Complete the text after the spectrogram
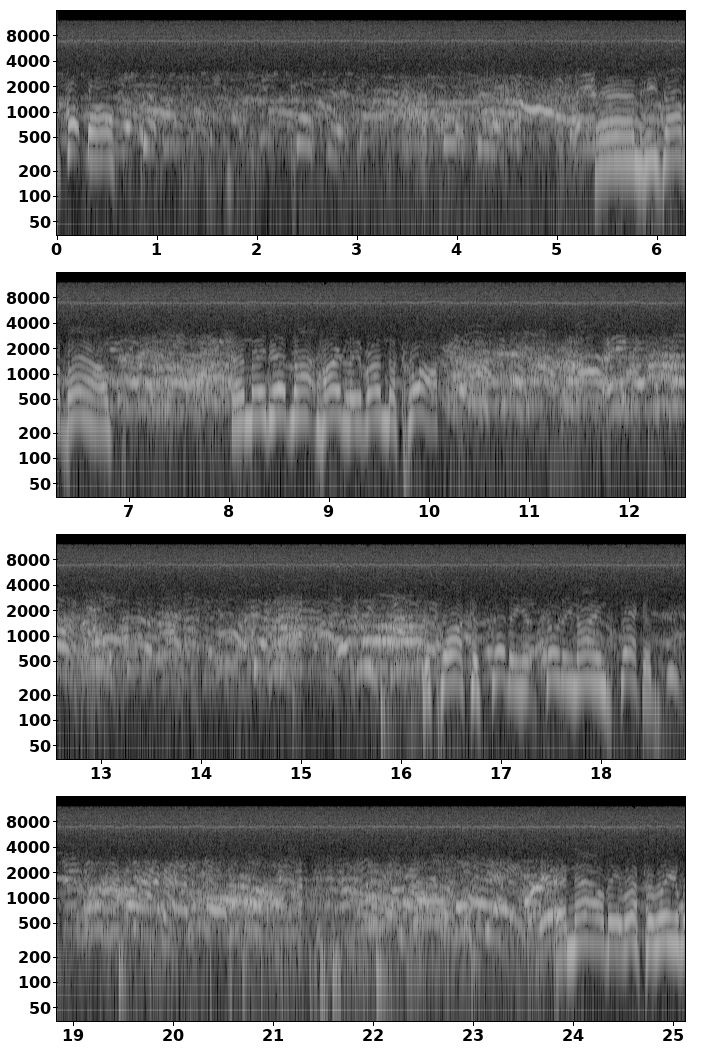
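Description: A crowd of young men shouts and cheers close by.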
